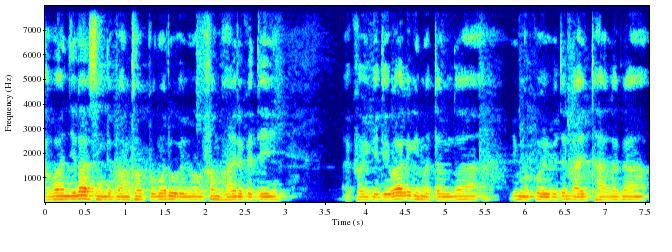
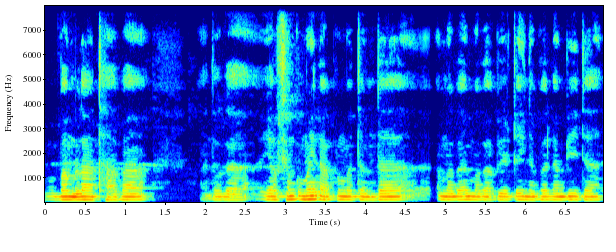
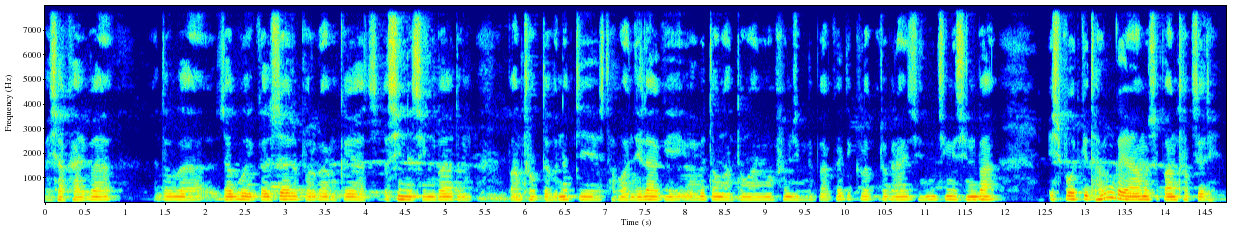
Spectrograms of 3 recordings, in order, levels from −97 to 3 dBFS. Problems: background sounds at intervals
